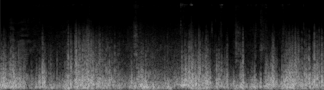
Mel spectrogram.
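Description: Wind buffeting the phone's microphone: a loud, irregular low rumble.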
